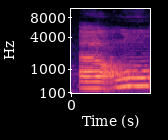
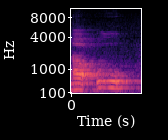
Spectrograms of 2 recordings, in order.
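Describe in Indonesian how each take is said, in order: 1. U diucapkan dengan bibir sangat membulat. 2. U diucapkan lemah, tanpa bibir membulat. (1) "Bibir itu manyun" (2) "jangan au"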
